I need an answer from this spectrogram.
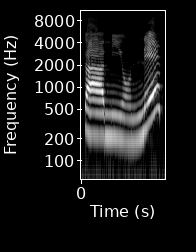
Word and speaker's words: camioneta: me o no está si la digo completa es camioneta la sílaba que pronunció con mayor fuerza 2 en la net porque yo digo camioneta yo no digo camioneta me digo cambio neta mucho menos digo camioneta yo digo camioneta por lo tanto la sílaba tónica es la sílaba ne para que suene camioneta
